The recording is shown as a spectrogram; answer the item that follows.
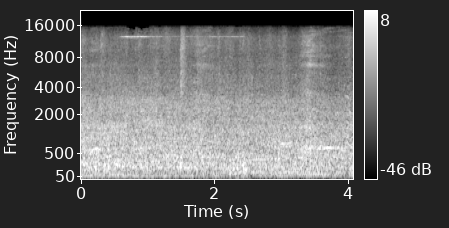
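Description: Steady street noise of traffic on a snow-covered city street, an even hiss with no clear single vehicle standing out.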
